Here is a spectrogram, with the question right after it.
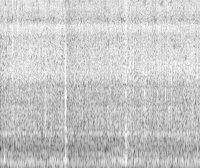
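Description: Garlic sizzles in a frying pan for shiitake mushroom pasta with bacon, a steady bright hiss of hot oil with a couple of soft clinks or pops, close and continuous without talk.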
